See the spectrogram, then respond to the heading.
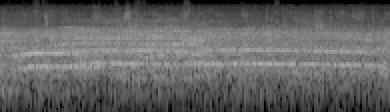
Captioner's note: audience cheering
